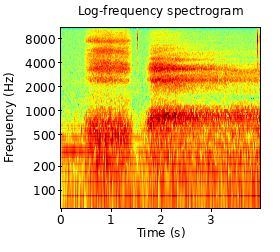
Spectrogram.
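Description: Two long, steady breaths during a yoga stretch, close and fairly loud, with a brief pause between them and no talking.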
